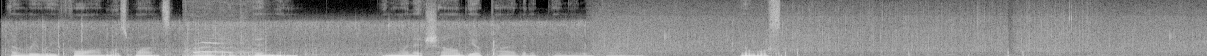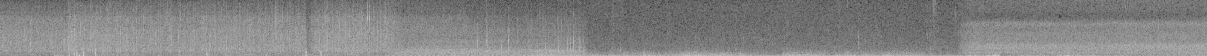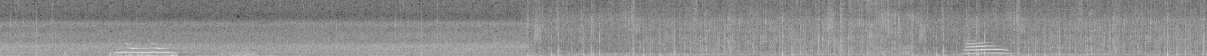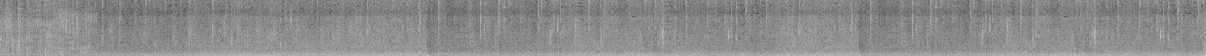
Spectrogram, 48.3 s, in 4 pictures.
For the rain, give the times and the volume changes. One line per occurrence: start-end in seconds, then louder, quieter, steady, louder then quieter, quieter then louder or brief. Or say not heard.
0.0-48.2 steady.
